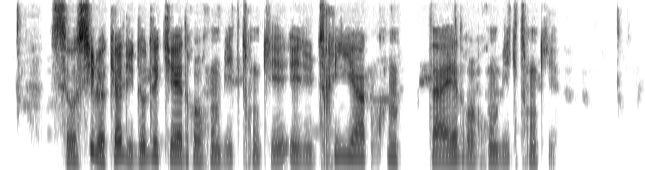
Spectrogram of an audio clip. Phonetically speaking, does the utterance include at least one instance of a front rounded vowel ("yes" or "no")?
yes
